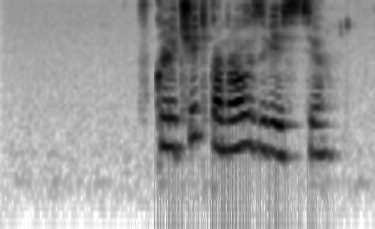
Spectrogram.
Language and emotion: Russian, neutral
